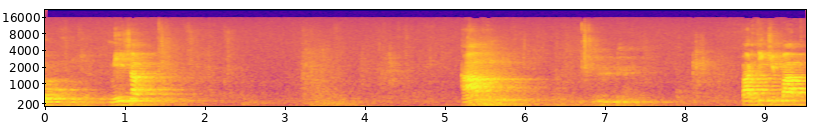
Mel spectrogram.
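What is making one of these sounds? A middle-aged man speaks with animation into a microphone in an echoing room.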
